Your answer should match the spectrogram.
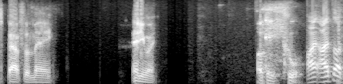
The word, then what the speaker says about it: Baphomet: As a quick matter of absolutely pointless correction, you don't actually pronounce the T as Baphomet.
